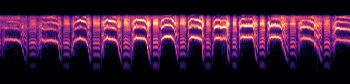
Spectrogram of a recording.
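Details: Amazon parrot hen calling in spring, a behaviour seen only in that season: a steady series of harsh, arching yelps, nearly two a second, each rising sharply and falling, fairly evenly spaced.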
